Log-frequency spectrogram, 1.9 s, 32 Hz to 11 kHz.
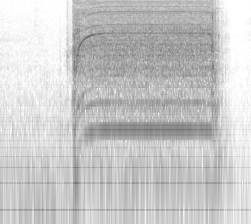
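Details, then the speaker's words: DeWalt DCD710 12 V two-speed drill/driver with 2.0 Ah battery, max about 1,500 rpm, running no-load: brief steady, fairly soft motor whine with even pitch; very quiet, normal free run. "but the nice thing about this is it is very quiet"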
